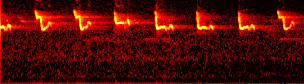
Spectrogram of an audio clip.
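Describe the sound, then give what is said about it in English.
A small migratory bird resting in Caballeros Park during migration repeats a bright, high chirping call about seven times in a steady rhythm, each note quickly rising and falling, heard clearly with no talking. “They are birds that usually don't live in this park, which are now in the migration phase.”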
